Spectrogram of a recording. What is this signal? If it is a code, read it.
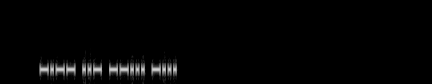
Morse code, heard as a keyed tone, about 46 wpm, 700 Hz. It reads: YU7B
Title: DXCC-100 Call Signs - 4 Characters - Repeated 3x - 45wpm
